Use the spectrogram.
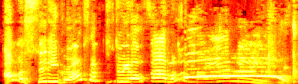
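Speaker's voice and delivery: high hometown boast, building to a shout; proud shout-out. Real, not acted. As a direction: rep your city, last word stretched and shrieked. Proudly claims her home city.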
